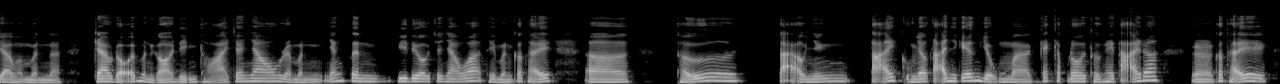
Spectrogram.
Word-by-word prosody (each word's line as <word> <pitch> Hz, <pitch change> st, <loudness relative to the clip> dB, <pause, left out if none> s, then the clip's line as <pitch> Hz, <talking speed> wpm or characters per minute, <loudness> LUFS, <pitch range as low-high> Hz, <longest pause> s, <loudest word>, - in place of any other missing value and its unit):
giờ 110 Hz, -3 st, +2 dB
mà 105 Hz, -, -4 dB
mình, 100 Hz, -1 st, -3 dB
ờ, 95 Hz, -1 st, -4 dB, 0.3 s
trao 135 Hz, 0 st, +5 dB
đổi, 135 Hz, +3 st, +2 dB
mình 150 Hz, -9 st, -1 dB
gọi 105 Hz, +1 st, +1 dB
điện 110 Hz, +1 st, -3 dB
thoại 105 Hz, -4 st, -3 dB
cho 140 Hz, -, 0 dB
nhau, 140 Hz, 0 st, +1 dB
rồi 125 Hz, -4 st, 0 dB
mình 110 Hz, 0 st, -4 dB
nhắn 150 Hz, +5 st, -1 dB
tin 135 Hz, -2 st, -1 dB
video 140 Hz, -1 st, +2 dB
cho 135 Hz, -, -3 dB
nhau 130 Hz, 0 st, -1 dB
á 155 Hz, 0 st, +2 dB
thì 130 Hz, -, -1 dB
mình 110 Hz, -1 st, -2 dB
có 145 Hz, -, -1 dB
thể, 145 Hz, +1 st, +1 dB, 0.3 s
ờ, 125 Hz, 0 st, +2 dB, 0.5 s
thử 130 Hz, +10 st, +3 dB, 0.7 s
tạo 120 Hz, -, +3 dB
những 135 Hz, +4 st, -2 dB, 0.2 s
tải 165 Hz, -, +4 dB
cùng 130 Hz, -7 st, -4 dB
nhau 135 Hz, +1 st, +3 dB
tải 135 Hz, -, +3 dB
những 150 Hz, -1 st, 0 dB
cái 160 Hz, -, +4 dB
ứng 170 Hz, -2 st, +2 dB
dụng 125 Hz, -2 st, 0 dB
mà 110 Hz, -2 st, 0 dB
các 150 Hz, +1 st, -3 dB
cặp 135 Hz, -, -4 dB
đôi 135 Hz, 0 st, +2 dB
thường 125 Hz, -2 st, -2 dB
hay 135 Hz, 0 st, 0 dB
tải 160 Hz, +4 st, +2 dB
đó. 190 Hz, 0 st, +3 dB, 0.3 s
Ờ, 120 Hz, -, +1 dB
có 155 Hz, -, 0 dB
thể, 150 Hz, -3 st, +3 dB
135 Hz, 220 wpm, -23 LUFS, 115-145 Hz, 0.7 s, trao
